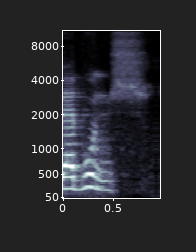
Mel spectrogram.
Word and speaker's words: babunj: So I think babunj is not hard for pronunciation, it's just like it has vowels, it has the normal consonants, like consonants, so yeah.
